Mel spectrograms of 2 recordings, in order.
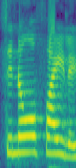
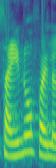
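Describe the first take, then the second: First: The first syllable has a short 'i' vowel. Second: The first syllable has a long 'ai' vowel. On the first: The speaker calls it right. "ಸಿನೋಫೈಲ್ ಅಂತ ಹೇಳಿ ಕರಿತೀವಿ" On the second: The speaker calls it wrong. "ಇದು ಸೈನೋಫೈಲ್ ಅಲ್ಲ"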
